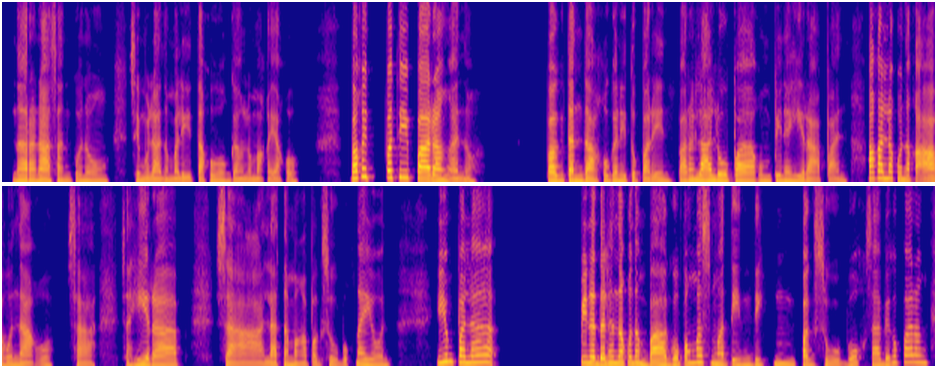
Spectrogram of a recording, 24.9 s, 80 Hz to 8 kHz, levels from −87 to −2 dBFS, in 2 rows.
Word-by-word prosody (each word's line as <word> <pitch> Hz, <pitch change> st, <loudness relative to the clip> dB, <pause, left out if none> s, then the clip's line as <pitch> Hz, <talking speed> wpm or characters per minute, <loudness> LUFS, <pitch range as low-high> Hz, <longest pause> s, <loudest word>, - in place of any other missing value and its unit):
naranasan 170 Hz, -2 st, +1 dB
ko 185 Hz, -, -7 dB
nung 170 Hz, -3 st, -5 dB, 0.2 s
simula 155 Hz, -2 st, -3 dB
nung 155 Hz, -, -6 dB
maliit 150 Hz, -1 st, -4 dB
ako, 185 Hz, +2 st, -3 dB
hanggang 155 Hz, 0 st, -5 dB
lumaki 150 Hz, -2 st, -6 dB
ako. 175 Hz, -1 st, -10 dB, 0.7 s
Bakit 335 Hz, +3 st, +5 dB, 0.2 s
pati 325 Hz, 0 st, +4 dB
parang 255 Hz, -, +7 dB
ano, 160 Hz, +1 st, -4 dB, 1.0 s
pagtanda 200 Hz, -3 st, +4 dB
ko, 195 Hz, -, -4 dB
ganito 180 Hz, -3 st, -3 dB
pa 155 Hz, -3 st, -2 dB
rin? 165 Hz, +2 st, -5 dB
Parang 215 Hz, +4 st, 0 dB
lalo 225 Hz, +1 st, +4 dB
pa 210 Hz, -2 st, +2 dB
akong 205 Hz, 0 st, -5 dB
pinahirapan. 170 Hz, -7 st, -3 dB, 0.3 s
Akala 290 Hz, 0 st, +4 dB
ko 255 Hz, -, -2 dB
nakaahon 175 Hz, -7 st, +2 dB
na 155 Hz, -4 st, -1 dB
ako 160 Hz, +2 st, -10 dB, 0.2 s
sa 150 Hz, -1 st, -5 dB, 0.3 s
sa 150 Hz, -, -10 dB
hirap. 195 Hz, -2 st, 0 dB, 0.4 s
Sa 155 Hz, -3 st, -2 dB, 0.5 s
lahat 160 Hz, +1 st, -3 dB
ng 165 Hz, -, -2 dB
mga 150 Hz, -1 st, -4 dB
pagsubok 150 Hz, +1 st, -8 dB
na 240 Hz, -, +1 dB
'yon. 195 Hz, -4 st, -4 dB, 0.6 s
'Yon 310 Hz, +2 st, +3 dB
pala 295 Hz, +1 st, +3 dB, 1.1 s
Pinadalhan 260 Hz, -1 st, +4 dB
ako 260 Hz, +1 st, +3 dB
ng 255 Hz, -5 st, +1 dB
bago 190 Hz, +6 st, +4 dB
pang 250 Hz, +2 st, -1 dB
mas 290 Hz, 0 st, 0 dB
matinding 210 Hz, 0 st, -4 dB
pagsubok. 185 Hz, -, -5 dB
Sabi 225 Hz, +1 st, -3 dB
ko, 280 Hz, -, -5 dB
"Parang 300 Hz, 0 st, -2 dB
195 Hz, 125 wpm, -21 LUFS, 165-240 Hz, 1.1 s, parang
